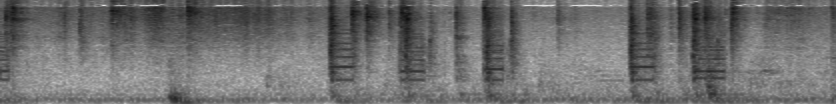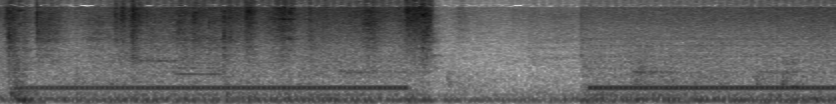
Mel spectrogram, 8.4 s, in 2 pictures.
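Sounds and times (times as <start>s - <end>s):
clunks and clicks of a handset being lifted: 1.6s - 4.5s
old public phone booth dial tone: 4.3s - 6.3s, 7.1s - 8.3s.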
